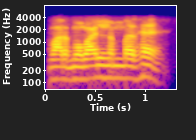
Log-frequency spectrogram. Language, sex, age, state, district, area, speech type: Urdu, female, 18-30, Bihar, Gaya, urban, conversation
